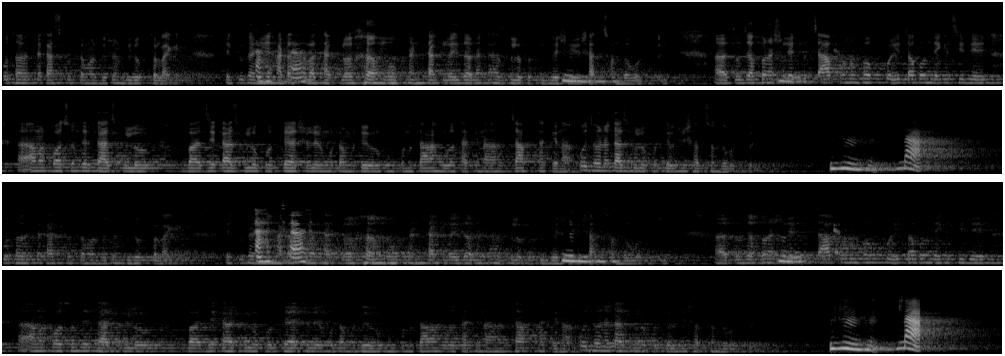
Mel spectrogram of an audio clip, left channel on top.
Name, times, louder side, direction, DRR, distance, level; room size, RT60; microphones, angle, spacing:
voice 1, 0.0-17.6, left 2 dB, 60° left, 8 dB, 1.0 m, -43 dB
voice 2, 2.5-3.1 5.6-6.0 7.8-8.0 18.3-19.2, right 6 dB, 75° right, 15 dB, 0.4 m, -32 dB
15.0 x 6.2 x 9.1 m, 2.4 s
head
